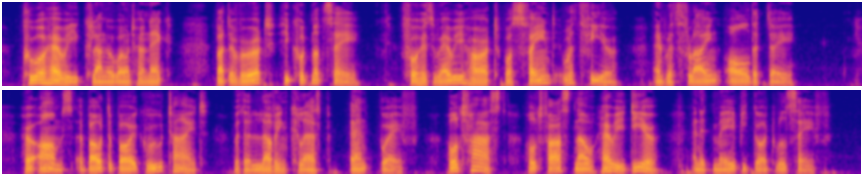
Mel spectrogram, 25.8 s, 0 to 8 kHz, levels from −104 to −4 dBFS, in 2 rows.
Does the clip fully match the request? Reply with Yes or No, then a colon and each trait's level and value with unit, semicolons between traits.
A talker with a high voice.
No: very low, 95 Hz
